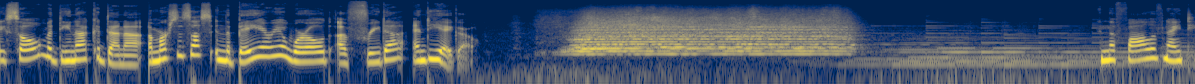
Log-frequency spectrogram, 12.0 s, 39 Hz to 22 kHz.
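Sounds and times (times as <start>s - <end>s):
speech: 0.0s - 4.8s, 11.0s - 11.9s
train rolling rumble: 4.8s - 11.1s
train whistle blasting: 5.4s - 10.3s.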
